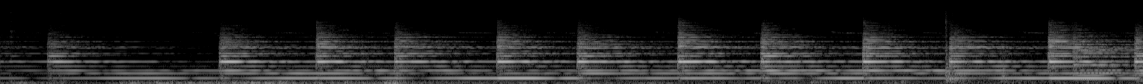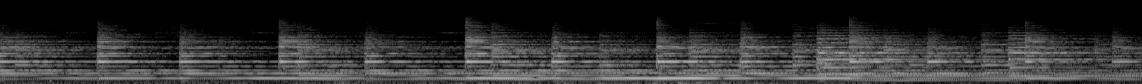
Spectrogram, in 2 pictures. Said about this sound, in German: Es ist 12 Uhr. Das Mittagsläuten kommt heute von der katholischen Pfarrkirche St. Johannes Evangelist in Astheim in Unterfranken.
